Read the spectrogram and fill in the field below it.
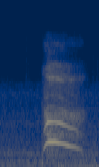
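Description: A short game chime sounds as a menu opens.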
